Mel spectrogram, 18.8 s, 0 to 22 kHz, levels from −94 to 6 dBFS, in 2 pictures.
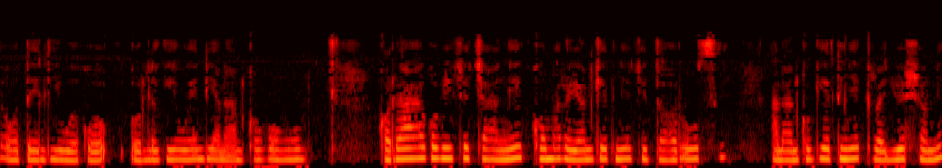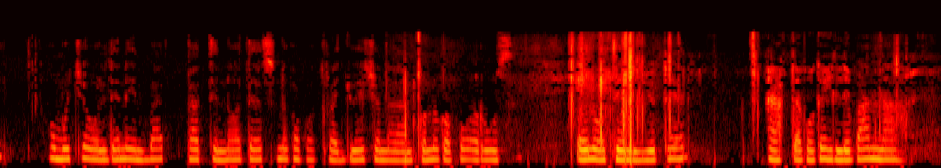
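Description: A speech clip that sounds heavily codec-damaged all the way through. The top end stops dead around 9.7 kHz, and what's left of the treble comes across hissy and grainy, with roughened tones and smeared consonant edges. That's most likely Vorbis compression pushed to a low quality setting, which fits a bitrate somewhere near 20 kbps. At that rate the codec keeps a smooth spectral outline but quantises the fine high-frequency detail so coarsely that it turns into noise of roughly the same energy, hence the sandy texture. On top of that there's pre-echo in three spots: at 13.59 s, at 16.10 s, and from 17.08 to 17.10 s. Each time a short hiss creeps in just ahead of a sharp onset, lasting about 17, 18 and 23 ms respectively, and the attack itself sounds softened. That happens because the transform codec spreads its quantisation noise across a whole block, so when a loud transient lands late in the block, noise sized for it also fills the quiet moment just before it.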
